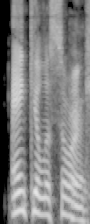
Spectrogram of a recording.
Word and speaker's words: Ankylosaurus: Ankylosaurus. – Ankylosaurus? – Ankylosaurus? I don't know. I'm staying neutral on this. – I remember as a kid, I always thought it was ankylosaurus.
